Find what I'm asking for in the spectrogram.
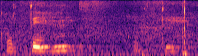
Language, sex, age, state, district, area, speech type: Hindi, female, 45-60, Bihar, Begusarai, rural, spontaneous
